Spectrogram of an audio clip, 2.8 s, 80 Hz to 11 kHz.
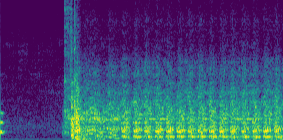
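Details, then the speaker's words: Ford 7.3 Power Stroke diesel truck, disabled so it cranks without starting, on healthy fully charged batteries and a good starter: brisk, even cranking at about three compressions a second with no sag or drag, showing normal fast cranking. "so what does the engine sound like when it's got a good healthy set of batteries that are fully charged and a good starter i've got this truck disabled so it won't start so that i can crank it for a long time you can hear how fast it turns over"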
